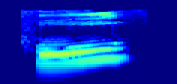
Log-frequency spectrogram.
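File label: "pú", chino mandarin; pinyin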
